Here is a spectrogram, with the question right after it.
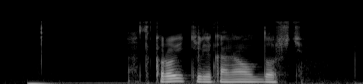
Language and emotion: Russian, neutral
